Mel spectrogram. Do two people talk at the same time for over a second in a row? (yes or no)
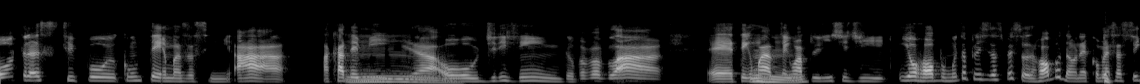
yes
